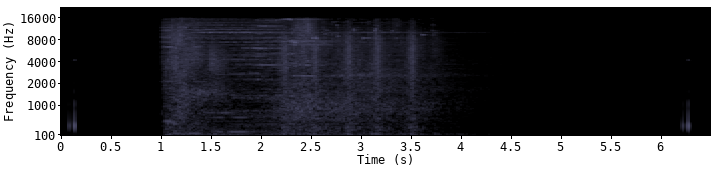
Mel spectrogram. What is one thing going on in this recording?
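A loud whooshing burst plays as cards are revealed, then slowly fades.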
